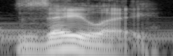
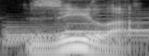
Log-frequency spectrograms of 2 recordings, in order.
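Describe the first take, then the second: First: The word is said the Japanese way. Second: The word is said the German way. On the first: "The Japanese language version is something like" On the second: "which is the German pronunciation"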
